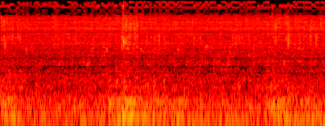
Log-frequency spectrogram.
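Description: Running tap water splashing over a wet felt ball held under the stream during wet felting of a large bowl, a steady close rush with a few brief louder splashes.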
